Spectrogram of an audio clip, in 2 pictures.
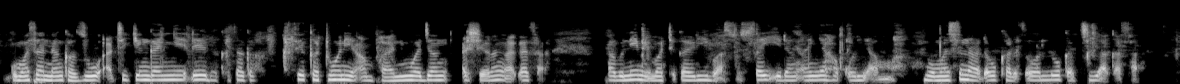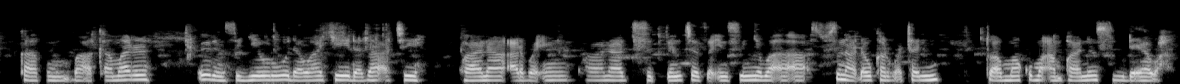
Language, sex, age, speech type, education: Hausa, female, 15-29, spontaneous, secondary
